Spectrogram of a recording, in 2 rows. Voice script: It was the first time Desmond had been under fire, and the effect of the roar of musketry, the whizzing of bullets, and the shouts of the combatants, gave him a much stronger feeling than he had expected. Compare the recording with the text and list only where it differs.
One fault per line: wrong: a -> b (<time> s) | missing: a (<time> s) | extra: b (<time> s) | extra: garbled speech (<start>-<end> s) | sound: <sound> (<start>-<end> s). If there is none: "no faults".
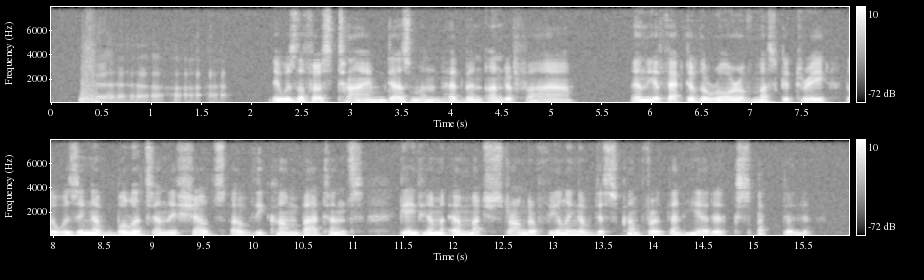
sound: laugh (0.3-1.8 s)
extra: of discomfort (13.3 s)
